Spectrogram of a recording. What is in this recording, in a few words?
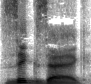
"zigzag", us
